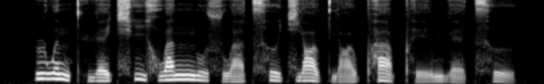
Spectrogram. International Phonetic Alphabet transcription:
ɻ w ə˥˩ n t̪ʰ ɥ ɛ˧˥ t͡ɕʰ i˥˩ x w a˥ n n̪ u˥˩ s w ä˧˥ t͡sʰ ɹ̩˥˧ t͡ɕ j ɑ˥˩ ʊ̯ t̪ j ɑ˧˥ ʊ̯ pʰ ä˥˩ pʰ e˧˥ ɪ̯ m ɥ ɛ˨˩ t͡sʰ ɹ̩˥˩

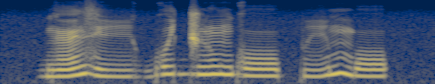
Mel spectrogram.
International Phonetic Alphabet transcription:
ɡ ɛ̃˨˦ z iː˨ ɡʷ i˦ d͡ʒ ũ˦ ɡ oː˧ p i˨˦ m o˧

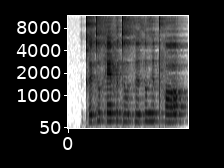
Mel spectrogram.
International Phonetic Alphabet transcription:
kʼ ə t u h ɛ f ə t u θ ɯ θ u ɦ ɨ pʰ ɔ

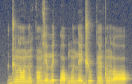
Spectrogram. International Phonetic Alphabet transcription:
d͡ʒ ũ˦ ɾ ɔ̃˦˨ n ũ˨˦ k ɔ̃˧ ɡ e˧ m e˦ ɡ͡b ɔ˦˨ b ũ˨˦ n e˦ d͡ʒ u˧ k ɛ̃˨ t ũ˧ l ɔ˨

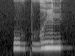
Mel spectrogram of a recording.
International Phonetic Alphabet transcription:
β ṳ p ṳ ɣ ĩ n

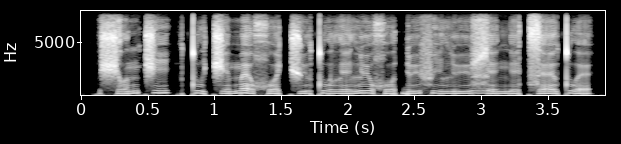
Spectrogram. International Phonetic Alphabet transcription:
ʃ ɤ n t͡ʃ i | tʷ i t͡ʃ e m ɛ χʷ æ t͡ʃ y tʷ ɤ l e l y χʷ ɤ ɗ y f i l y ɮ e ŋ e t͡s ɛ tʷ ɛ

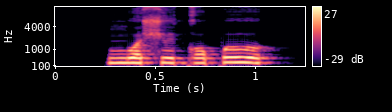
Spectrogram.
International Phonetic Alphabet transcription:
ŋʷ a ʃ e ɡ ɔ p ɤ

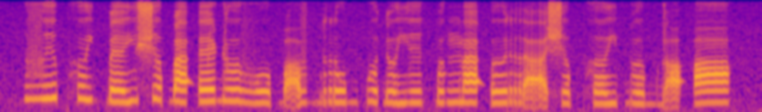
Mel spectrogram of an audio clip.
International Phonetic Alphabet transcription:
v ɪ pʰ ɵ j k͡p ɛ j ʃ ə ɓ a ʔ ɛ ɖ ɵ v o ɓ ɑ̰ v b r o b ɓ ʊ ɗ ɵ j ɪ k͡p ɵ ŋ͡m a ʔ ɵ r a̰ ʃ ə pʰ ə j ɓ ɵ b ɖ ɑ̰ ʔ ɑ

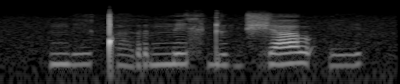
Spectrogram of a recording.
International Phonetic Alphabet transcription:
ŋ e̤ ǃ a̤ r n̪ e x ɖ ɨ ɡ ʃ a lˠ ʔ e̤

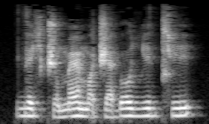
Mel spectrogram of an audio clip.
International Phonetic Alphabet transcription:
d e ç t͡ʃ o m æ m ɒ t͡ʃ æ ɠ o ʎ i d t͡ɕʰ i

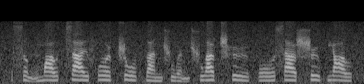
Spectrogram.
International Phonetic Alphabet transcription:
s ɤ̰˨˩ ŋ m ɑ˨˦ ʊ̯ t͡s a˥˨ ɪ̯ f ɤ˥˨ ʈ͡ʂ o˥˨ ʊ̯ t̪ a˨˦ n ʂ w ə̰˨˩ n ʂ w ä˦ ʈ͡ʂʰ ɻ̩˥˨ | o˨˦ ʊ̯ s ä˥˨ ʂ ɻ̩˥˨ p j ɑ˥˨ ʊ̯

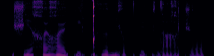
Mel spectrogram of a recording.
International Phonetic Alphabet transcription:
ʃ i˦˨ χ y˦ ʁ ø˦˨ pʲ ø˨ ǃʰ ɯ˦ bʲ o˨ pʰ y˨ k d ɑ˨˦ ʁ t͡ʃ o˦

